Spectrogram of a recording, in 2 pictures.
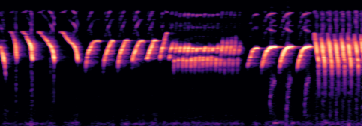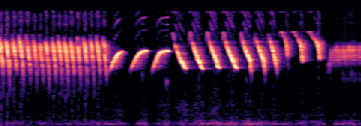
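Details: Energetic canary song of fast chirping note series, a tight buzzy roll and a long pulsing trill, then more sweeping whistled notes.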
